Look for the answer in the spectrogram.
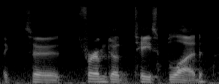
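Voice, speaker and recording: A man's voice: fairly low pitch, steady tone, unhurried, a bit bright. A man playing a tabletop game, speaking hesitantly with many fillers. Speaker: player. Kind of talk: casual tabletop play.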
